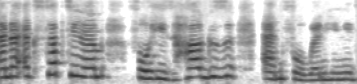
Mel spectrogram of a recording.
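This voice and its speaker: This woman's voice is high in pitch, with lively intonation. She speaks at a moderate pace. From born in Abu Dhabi, Somali family. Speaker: special education advocate and parent. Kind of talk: interview conversation.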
